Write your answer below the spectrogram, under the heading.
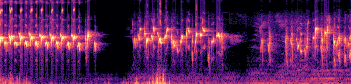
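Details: Three runs of chattering, bubbling yellow-vented bulbul notes, given as a fighting 'uplik uplik' song to provoke replies, with short gaps between runs and some low knocking sounds.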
